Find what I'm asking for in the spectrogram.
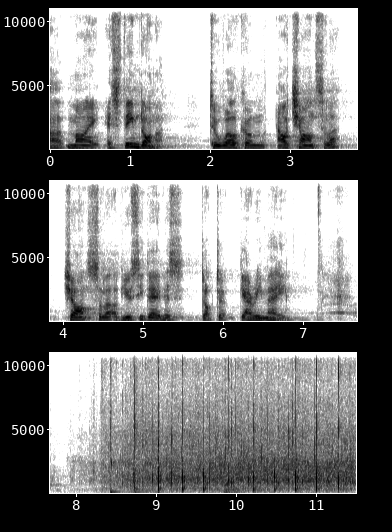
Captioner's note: applause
